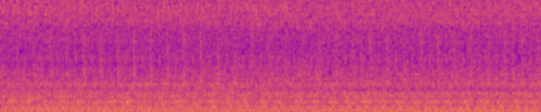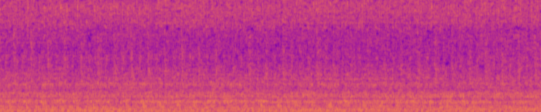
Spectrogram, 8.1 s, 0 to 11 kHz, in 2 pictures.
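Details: Farmall 706 tractor, IHC C263 engine, just after Steiner spin-on oil filter adapter install, oil level low after filling the new canister: steady, even idle with a constant mechanical hum, no knocks or rattles; nothing alarming seen. Normal idle.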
